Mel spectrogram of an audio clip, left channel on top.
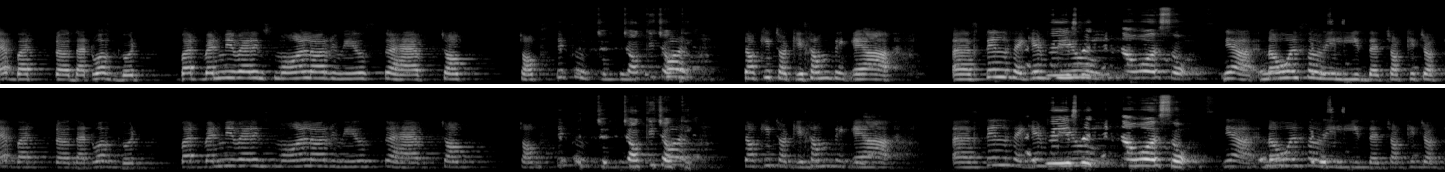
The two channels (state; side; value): normal; both; correlation 0.39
